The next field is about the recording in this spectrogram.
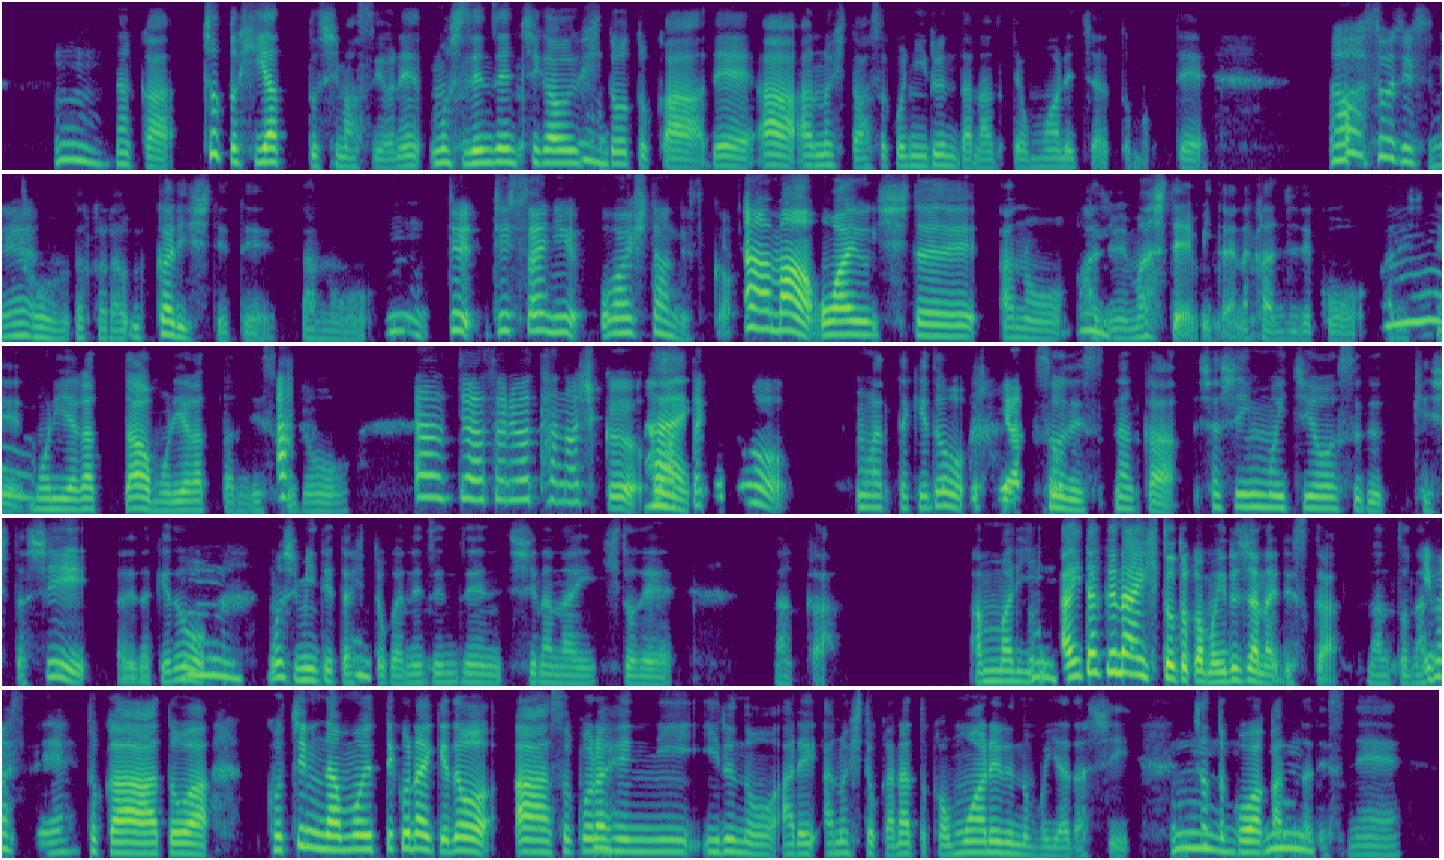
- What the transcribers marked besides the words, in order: none
- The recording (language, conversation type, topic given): Japanese, podcast, SNSとどう付き合っていますか？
